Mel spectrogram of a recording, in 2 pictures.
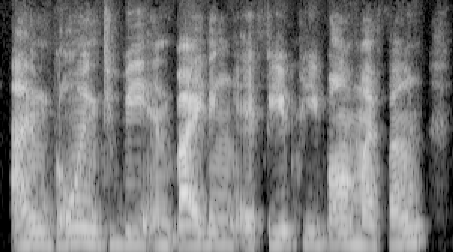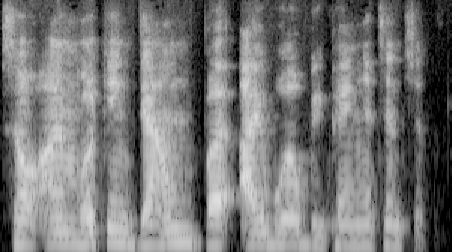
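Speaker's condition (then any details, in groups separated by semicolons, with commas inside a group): Traumatic brain injury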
